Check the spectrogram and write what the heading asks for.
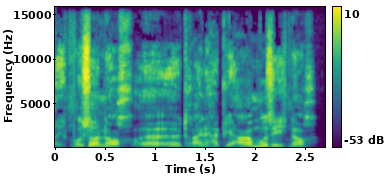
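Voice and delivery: ordinary talk, nothing marked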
